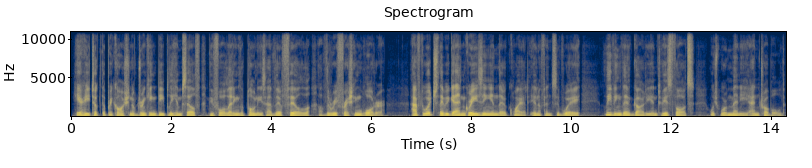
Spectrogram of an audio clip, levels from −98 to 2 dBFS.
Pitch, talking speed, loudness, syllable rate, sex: 135 Hz, 170 wpm, -18 LUFS, 5.2 syllables/s, male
